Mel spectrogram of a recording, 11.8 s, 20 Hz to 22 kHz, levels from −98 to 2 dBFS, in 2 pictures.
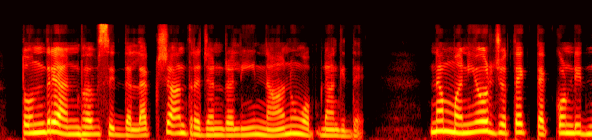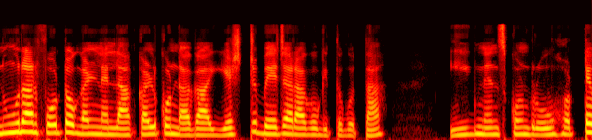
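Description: Throughout, likely Nellymoser compression starved weak bands of bits and filled them with noise. The speech sounds plainly rough, hissy and smeared, with nothing above 10.6 kHz.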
